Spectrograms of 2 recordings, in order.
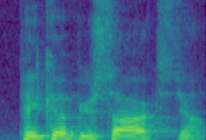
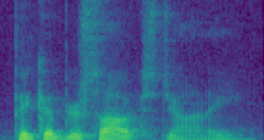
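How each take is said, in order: First: It is said in a high, raised voice. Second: It is said in a calm, normal voice.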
